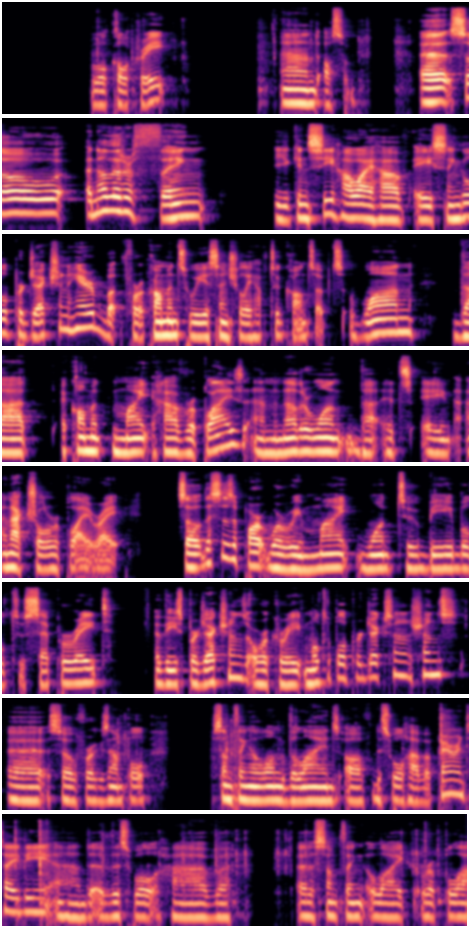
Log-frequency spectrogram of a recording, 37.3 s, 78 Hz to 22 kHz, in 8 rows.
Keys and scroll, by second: 2.9 ctrl+s, 3.6 ctrl+alt+shift+l, 6.3 ctrl+b, 29.3 ctrl+c, 32.4 ctrl+v, 32.4 ctrl+y.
